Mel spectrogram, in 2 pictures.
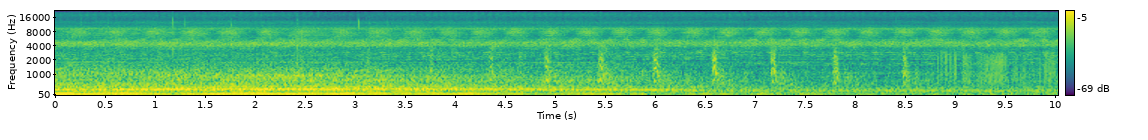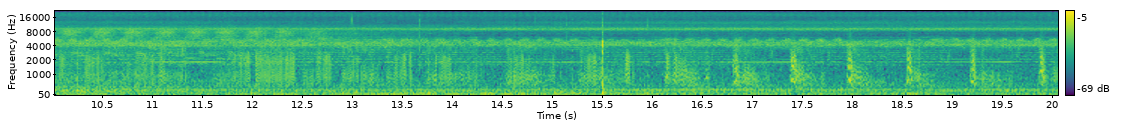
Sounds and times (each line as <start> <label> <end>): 0.0 Japanese rhinoceros beetle 20.0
